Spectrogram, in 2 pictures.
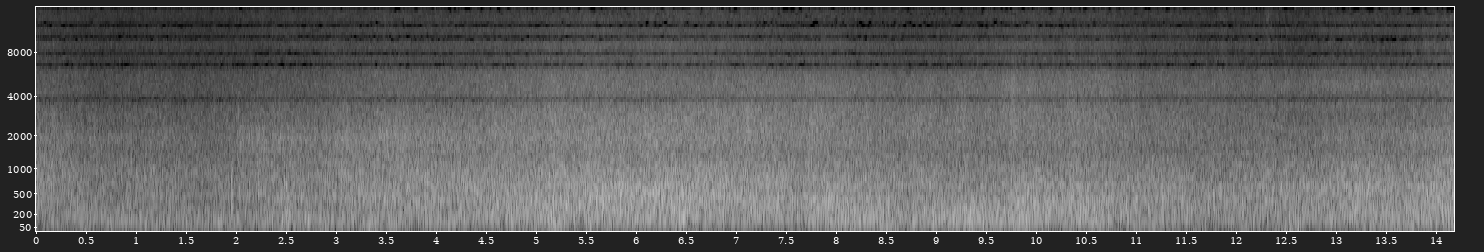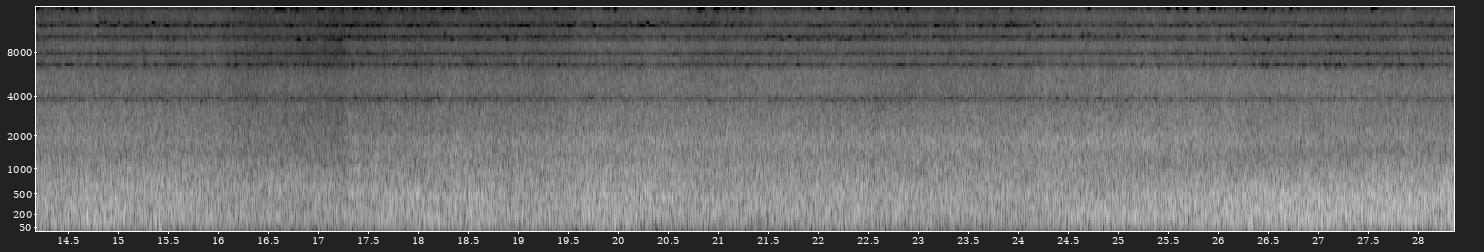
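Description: Sea surf breaking and washing up a pebbly sand beach, its loudness swelling and easing slowly with each wave.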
